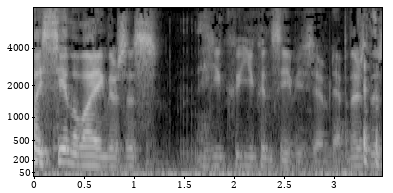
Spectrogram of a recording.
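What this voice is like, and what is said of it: Usual voice. Nothing is said of it.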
